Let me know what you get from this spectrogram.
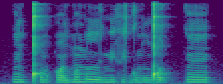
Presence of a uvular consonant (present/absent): present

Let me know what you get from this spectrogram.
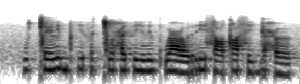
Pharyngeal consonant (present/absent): present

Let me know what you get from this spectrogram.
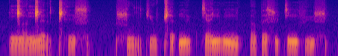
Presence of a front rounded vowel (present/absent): present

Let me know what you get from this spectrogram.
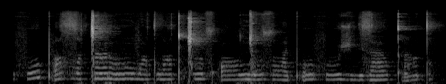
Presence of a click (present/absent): present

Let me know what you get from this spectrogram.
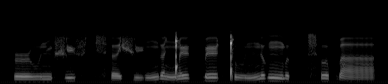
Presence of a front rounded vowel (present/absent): present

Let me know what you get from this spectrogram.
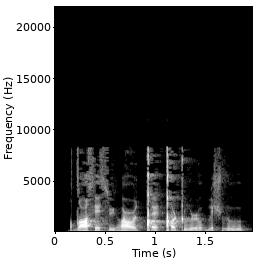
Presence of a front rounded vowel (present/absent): present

